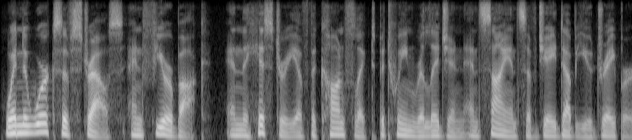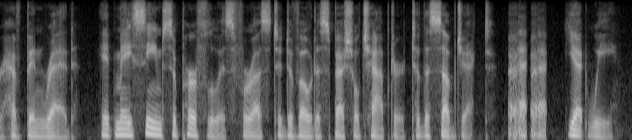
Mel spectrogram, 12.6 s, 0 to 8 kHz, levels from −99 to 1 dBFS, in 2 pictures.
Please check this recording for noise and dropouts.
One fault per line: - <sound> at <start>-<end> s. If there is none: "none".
- laugh at 11.4-11.8 s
